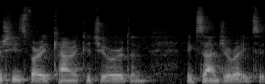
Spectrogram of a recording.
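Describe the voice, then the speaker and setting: A man with a Scottish accent talks at a moderate pace in a dark, mellow tone. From Scotland, Edinburgh. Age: 60s. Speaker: animator. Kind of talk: presentation talk.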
